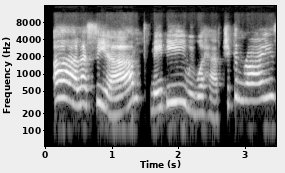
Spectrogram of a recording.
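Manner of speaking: Singaporean English accent. Demonstrating how a chat among friends sounds, in a Singlish accent. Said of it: "you see that accent coming in".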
